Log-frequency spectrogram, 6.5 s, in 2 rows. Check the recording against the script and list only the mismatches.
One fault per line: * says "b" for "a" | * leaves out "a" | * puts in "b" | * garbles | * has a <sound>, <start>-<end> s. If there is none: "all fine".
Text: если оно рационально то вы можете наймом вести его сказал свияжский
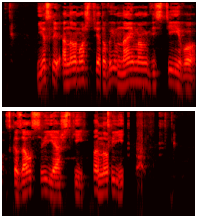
* says "можете" for "рационально"
* leaves out "можете"
* garbles
* has a bark, 5.4-5.8 s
